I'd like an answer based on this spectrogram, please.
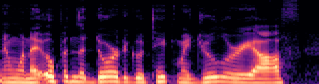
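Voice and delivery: ordinary talk

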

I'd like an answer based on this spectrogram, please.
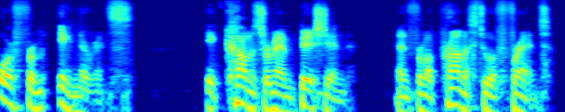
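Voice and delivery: low, resolute character voice; grave swordsman. Acted. Swordsmen weighing courage and ambition, grave. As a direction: speak low and solemn before the duel.

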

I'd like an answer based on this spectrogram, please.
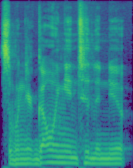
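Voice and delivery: usual speaking voice

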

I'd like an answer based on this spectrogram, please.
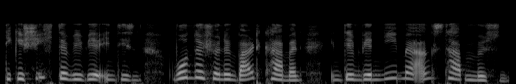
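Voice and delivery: put-on high, asking child voice; pleading little girl. A narrator's reading. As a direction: ask sweetly like a little girl. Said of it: "bat Walda".

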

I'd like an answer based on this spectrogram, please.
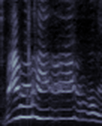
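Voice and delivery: high, loud yowling meow; imitated cat yowl. Cat stepped on in the kitchen, high loud yowling meow. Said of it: "And all you hear is".

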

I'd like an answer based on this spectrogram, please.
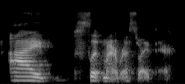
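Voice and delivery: ordinary talk

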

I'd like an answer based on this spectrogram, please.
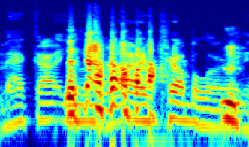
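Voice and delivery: fast, loud scolding. Real, not acted. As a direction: rattle off a loud rebuke. Parent scolding child.

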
